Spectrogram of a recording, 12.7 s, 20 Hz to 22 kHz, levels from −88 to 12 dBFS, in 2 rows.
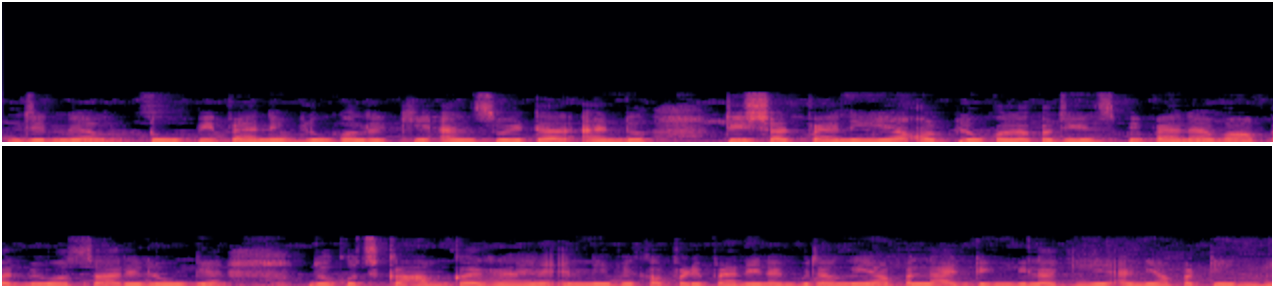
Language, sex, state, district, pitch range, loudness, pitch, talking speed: Hindi, male, Jharkhand, Jamtara, 230-240 Hz, -24 LUFS, 235 Hz, 245 wpm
